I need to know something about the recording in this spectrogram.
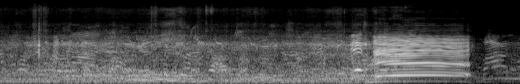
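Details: A loud, full-throated moo from cattle at a cattle market selling small bulls: one rich, harmonic bellow of about a second near the end, cut off sharply. Before it, a steady murmur of market voices.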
